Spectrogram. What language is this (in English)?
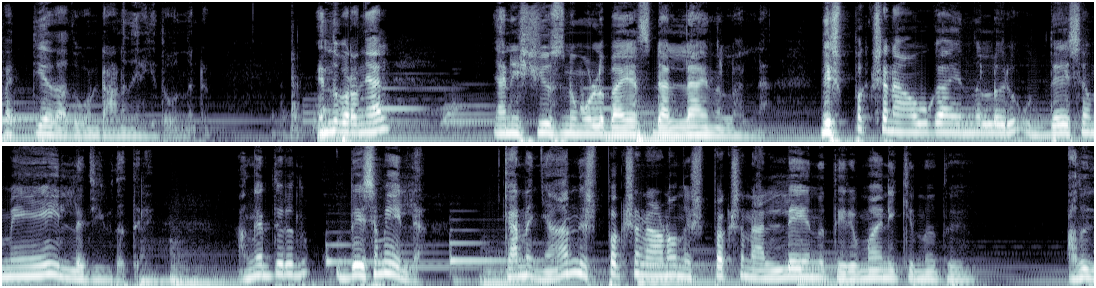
Malayalam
